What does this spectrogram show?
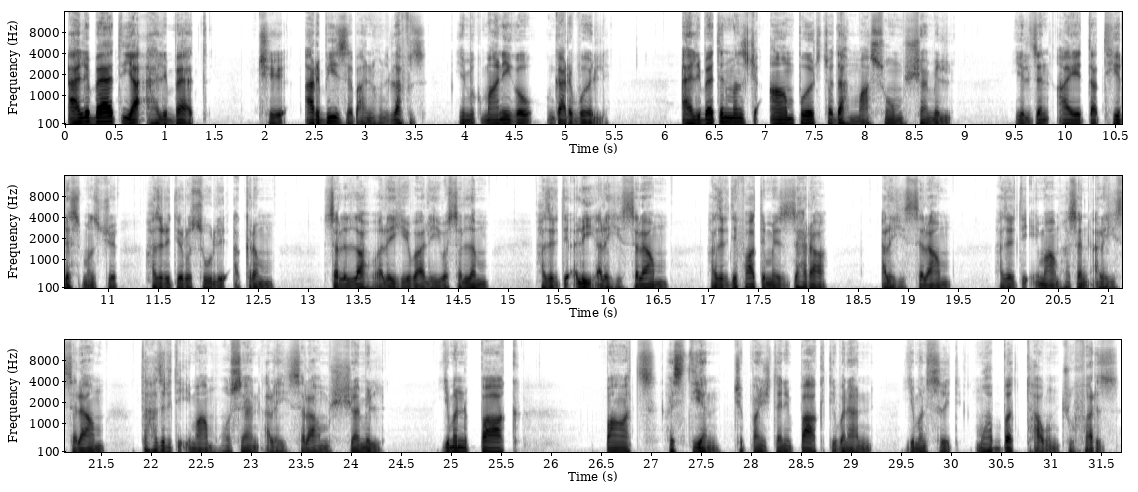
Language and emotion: Kashmiri, neutral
